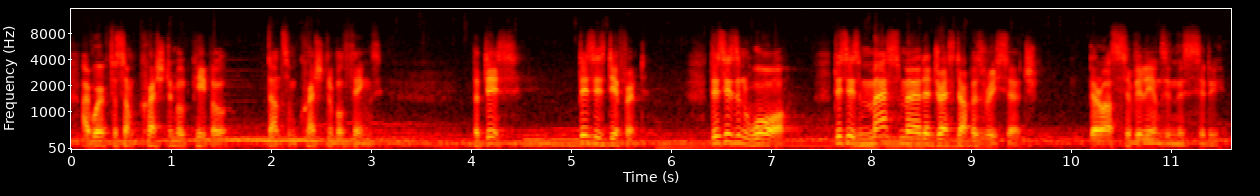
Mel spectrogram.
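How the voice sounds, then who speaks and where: Man acting a low-voiced, weary mercenary soldier. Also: background noise. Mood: outraged. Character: weary disillusioned male mercenary soldier, bitter and defiant. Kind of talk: audio drama survivor testimony monologue. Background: background music.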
